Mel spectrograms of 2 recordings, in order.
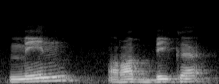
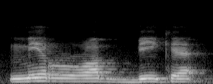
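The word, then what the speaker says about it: مِنْ رَبِّكَ: റാഇൻ്റെ ഉദാഹരണം മിൻ റബ്ബിക ഓതേണ്ടത് മിർ റബ്ബിക, മിർ റബ്ബിക.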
